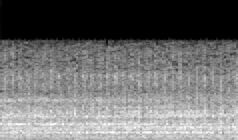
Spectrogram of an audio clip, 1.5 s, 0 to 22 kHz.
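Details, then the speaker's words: 2004 Chevy Cavalier after an engine swap, heard from outside at idle: a faint, quick tick at the front of the engine; owner suspects an exhaust not tightened enough or the timing chain, unconfirmed. "on the outside you can hear a tick kind of around the front of the engine"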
